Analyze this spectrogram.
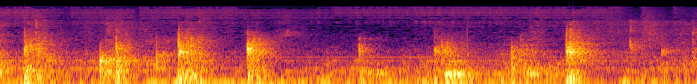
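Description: Footsteps thud on a hard floor nearby.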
